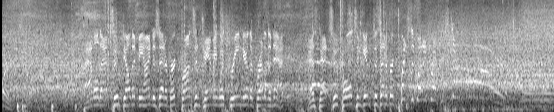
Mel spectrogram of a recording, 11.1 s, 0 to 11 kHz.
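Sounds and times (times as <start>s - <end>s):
crowd and rink noise: 0.0s - 11.0s.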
